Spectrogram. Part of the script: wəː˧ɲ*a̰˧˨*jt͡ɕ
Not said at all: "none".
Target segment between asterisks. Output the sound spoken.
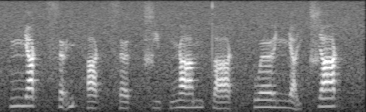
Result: a̰˧˨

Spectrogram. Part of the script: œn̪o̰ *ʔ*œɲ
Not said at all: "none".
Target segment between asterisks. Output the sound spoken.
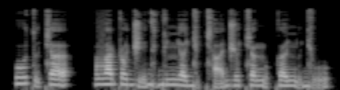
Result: k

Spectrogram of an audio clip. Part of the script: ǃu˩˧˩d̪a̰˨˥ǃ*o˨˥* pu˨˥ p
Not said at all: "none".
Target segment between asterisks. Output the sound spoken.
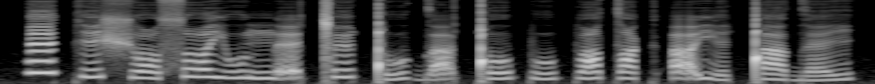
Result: o˨˥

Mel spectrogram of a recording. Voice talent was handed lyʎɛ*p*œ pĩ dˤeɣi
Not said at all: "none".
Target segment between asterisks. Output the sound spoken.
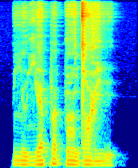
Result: p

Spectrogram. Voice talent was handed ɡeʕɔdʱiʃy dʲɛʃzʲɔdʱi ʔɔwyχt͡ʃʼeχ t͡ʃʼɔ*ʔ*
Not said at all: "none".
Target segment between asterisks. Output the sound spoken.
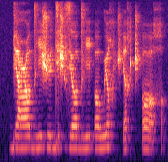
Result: χ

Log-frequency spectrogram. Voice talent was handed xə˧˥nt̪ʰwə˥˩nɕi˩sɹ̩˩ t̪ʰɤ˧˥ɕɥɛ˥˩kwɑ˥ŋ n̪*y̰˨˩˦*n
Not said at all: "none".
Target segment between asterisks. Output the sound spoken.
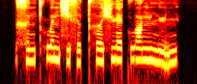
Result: y̰˨˩˦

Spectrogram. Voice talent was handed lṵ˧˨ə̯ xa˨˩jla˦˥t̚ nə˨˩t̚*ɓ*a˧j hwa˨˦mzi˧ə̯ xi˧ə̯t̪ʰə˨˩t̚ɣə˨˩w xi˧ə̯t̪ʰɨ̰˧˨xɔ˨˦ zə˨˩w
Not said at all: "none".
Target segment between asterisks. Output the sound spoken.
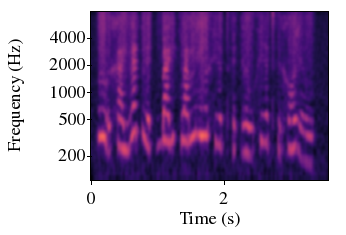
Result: ɓ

